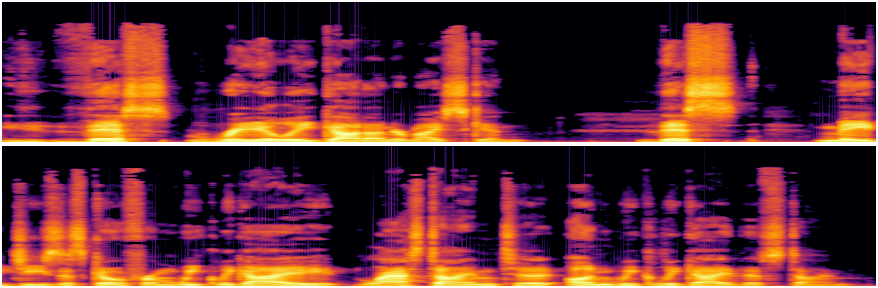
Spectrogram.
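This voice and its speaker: On a very clean recording with a silent background, a man with an American accent speaks very slowly in a bright, sharp tone. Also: fairly high pitch for a man, ordinary pitch variation. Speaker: podcast co-host. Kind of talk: casual chat. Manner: distinctive way of talking.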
